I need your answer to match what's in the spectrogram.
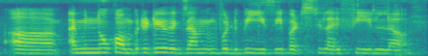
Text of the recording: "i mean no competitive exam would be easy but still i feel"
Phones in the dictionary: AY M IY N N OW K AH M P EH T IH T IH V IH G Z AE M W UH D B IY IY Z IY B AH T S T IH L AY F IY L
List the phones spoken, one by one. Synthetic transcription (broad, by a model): AY M IY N N OW K AH M P EH T IH T IH V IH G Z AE M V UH D B IY IY Z IY B AH T S T IH L AY F IY L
